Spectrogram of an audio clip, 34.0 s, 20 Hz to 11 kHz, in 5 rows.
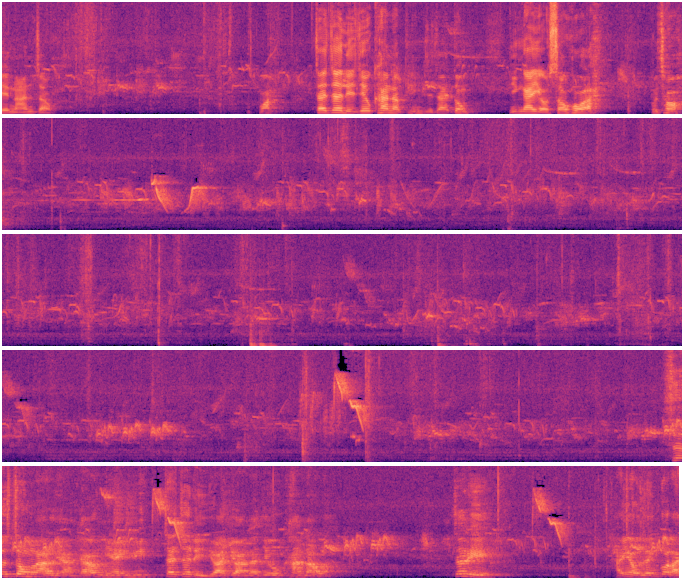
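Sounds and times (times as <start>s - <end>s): wild birds chirping: 0.0s - 33.9s
knocks and scuffs on rock: 22.8s - 24.2s.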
